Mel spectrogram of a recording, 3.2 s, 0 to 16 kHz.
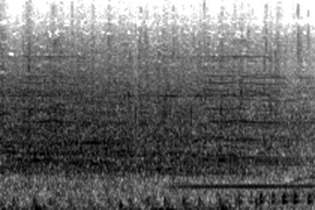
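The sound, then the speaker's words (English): Detroit City FC supporters in the stands roar and cheer steadily after a Detroit City goal by number 10, with clapping mixed into the dense wash of voices, loud and unbroken throughout. “Supporters are there in the stands singing, cheering, clapping, and we're behind our team 100% every game.”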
